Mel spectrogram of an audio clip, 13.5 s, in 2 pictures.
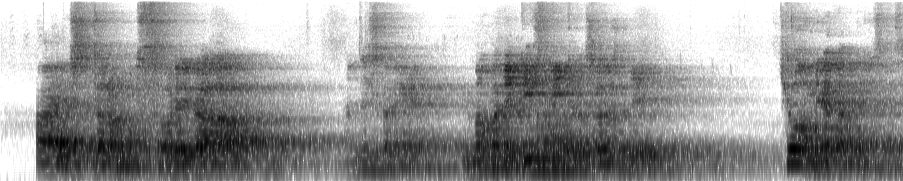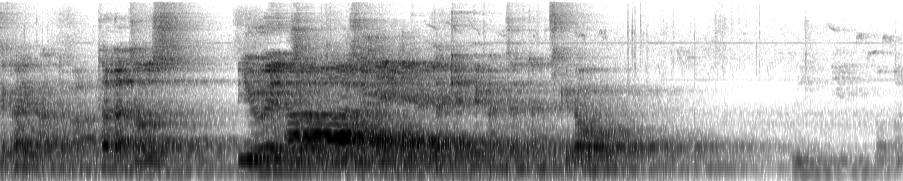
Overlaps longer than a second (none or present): present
